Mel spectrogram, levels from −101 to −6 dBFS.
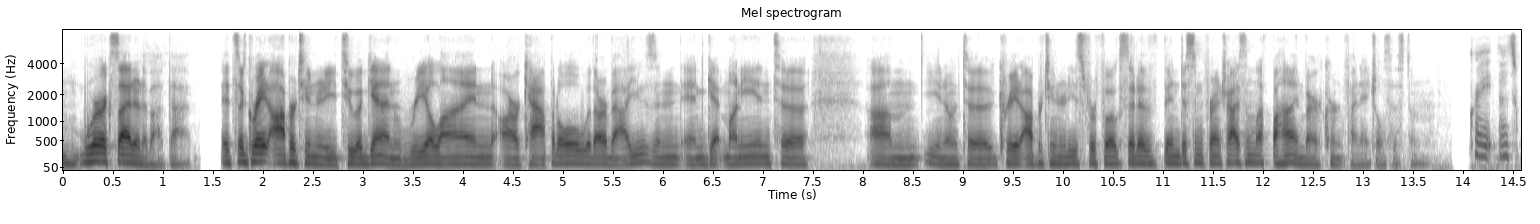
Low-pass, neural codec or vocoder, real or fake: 7.2 kHz; none; real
